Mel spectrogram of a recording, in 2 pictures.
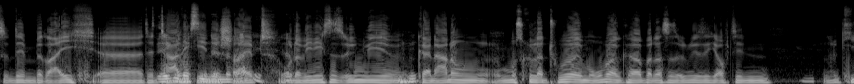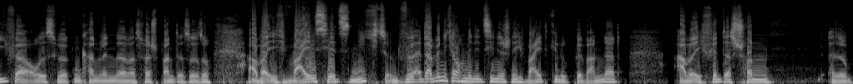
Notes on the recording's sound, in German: Leider hatten wir diesmal bei der Aufnahme nicht gemerkt, dass das Mikrofon übersteuert.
